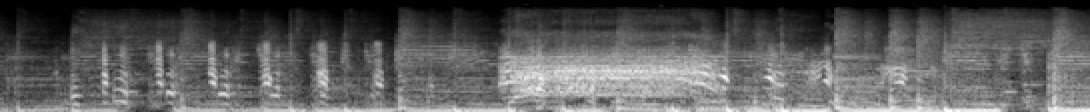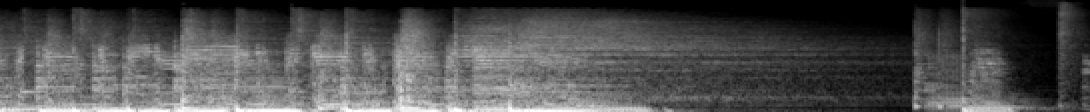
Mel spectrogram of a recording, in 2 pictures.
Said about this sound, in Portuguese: O berro dos bodes é engraçado. O berro dos bodes. É engraçado. Os bodes. Ah! Pode encerrar com esse berro do bode que.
